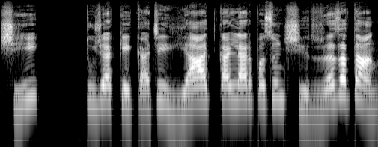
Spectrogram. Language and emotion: Goan Konkani, disgusted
